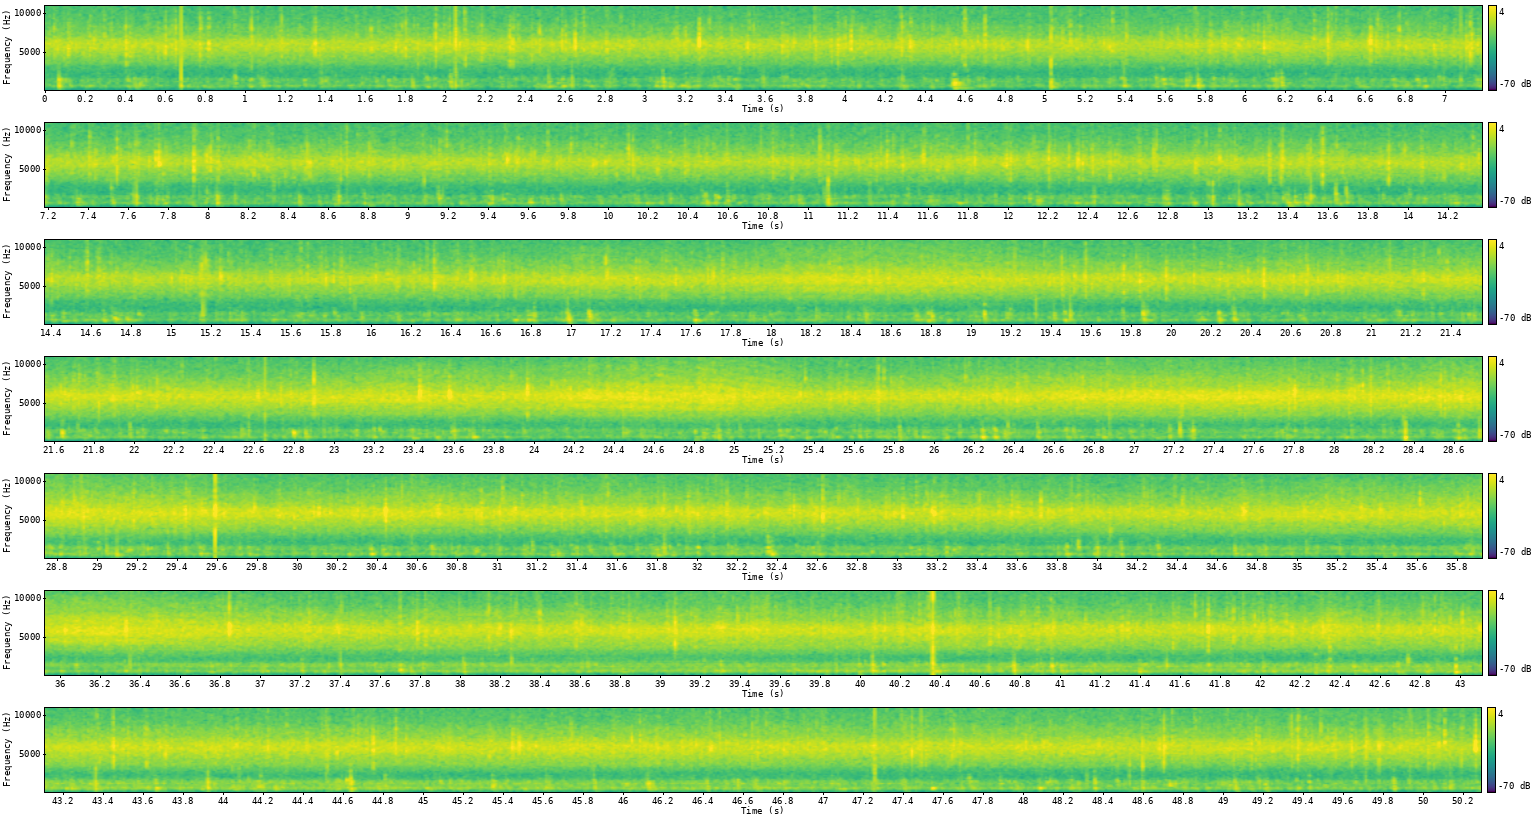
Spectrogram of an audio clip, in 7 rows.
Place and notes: {"title": "Magdalenski park, Maribor, Slovenia - branches in the rain", "date": "2012-08-26 12:19:00", "description": "rain falling on the branches of a large oak tree, recorded with contact microphones", "latitude": "46.55", "longitude": "15.65", "altitude": "279", "timezone": "Europe/Ljubljana"}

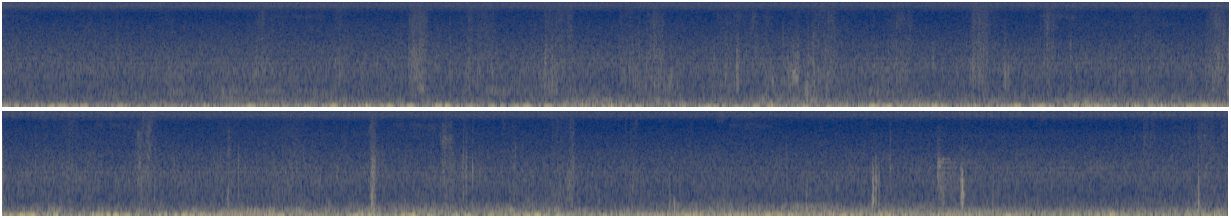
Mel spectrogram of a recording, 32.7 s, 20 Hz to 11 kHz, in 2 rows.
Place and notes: {"title": "Studenice, Slovenia - cemetery", "date": "2014-07-27 20:31:00", "description": "quiet cemetery with iron gates, overgrown with wild ivy", "latitude": "46.30", "longitude": "15.62", "altitude": "291", "timezone": "Europe/Ljubljana"}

